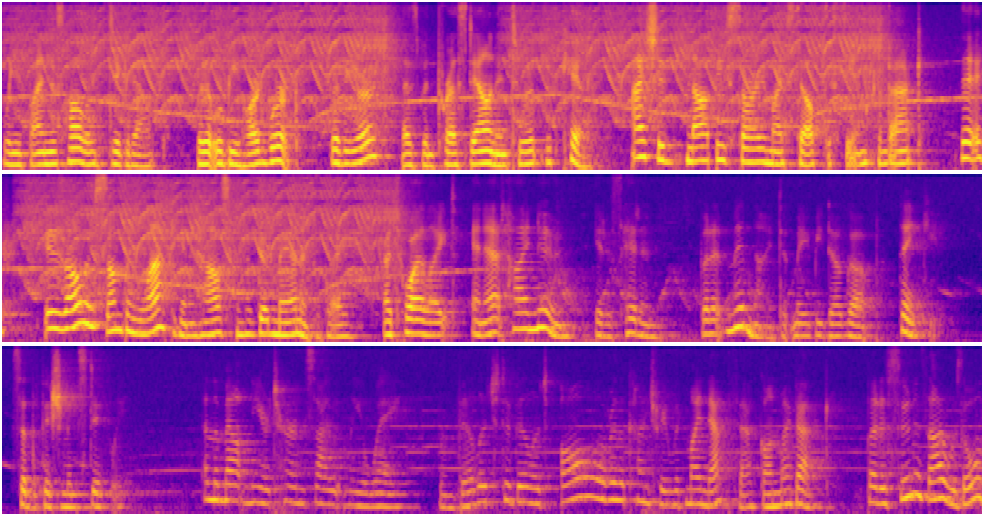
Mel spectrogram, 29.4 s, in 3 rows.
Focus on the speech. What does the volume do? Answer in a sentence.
The loudness of the speech goes down.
